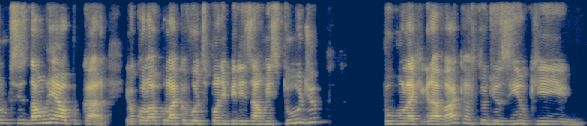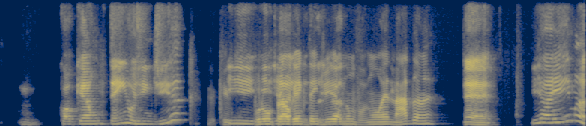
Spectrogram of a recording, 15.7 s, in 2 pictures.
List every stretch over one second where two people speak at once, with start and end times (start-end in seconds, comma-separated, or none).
10.9-12.6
